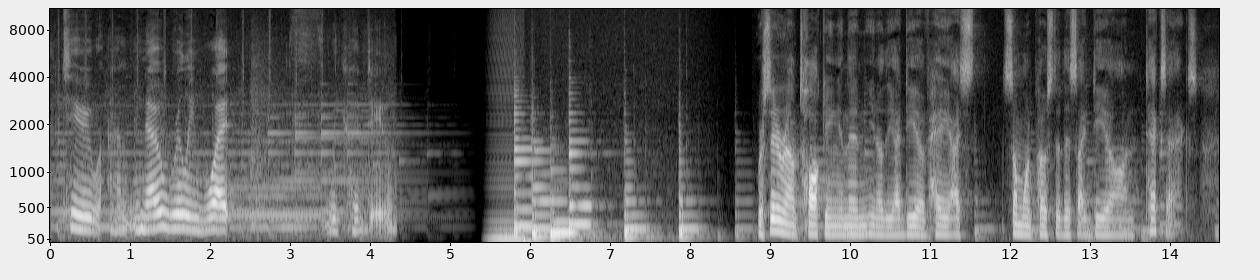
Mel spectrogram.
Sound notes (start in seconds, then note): 5.4 static; 5.5 calm music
